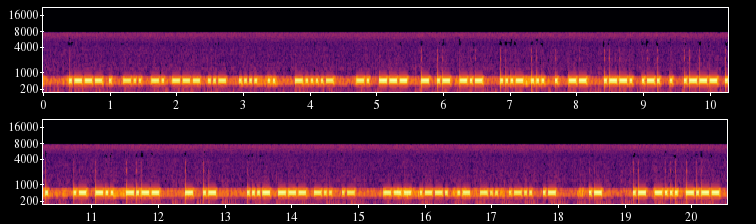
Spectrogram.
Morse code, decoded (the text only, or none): JEDNOU HI - NOTAK VSEM PREJI ADY TA VODA OPADLA A ABY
